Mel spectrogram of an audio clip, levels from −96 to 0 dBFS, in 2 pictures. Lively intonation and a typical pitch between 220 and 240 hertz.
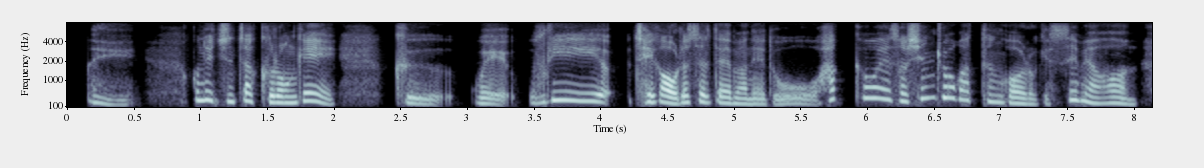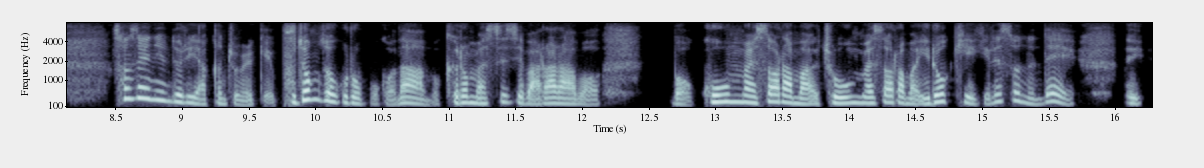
Yes: wide, 5.8 semitones; high, 225 Hz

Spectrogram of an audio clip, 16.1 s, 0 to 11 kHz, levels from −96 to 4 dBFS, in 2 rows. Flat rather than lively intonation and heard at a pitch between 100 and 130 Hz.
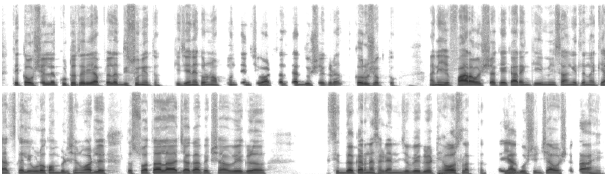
Yes: narrow, 2.3 semitones; low, 115 Hz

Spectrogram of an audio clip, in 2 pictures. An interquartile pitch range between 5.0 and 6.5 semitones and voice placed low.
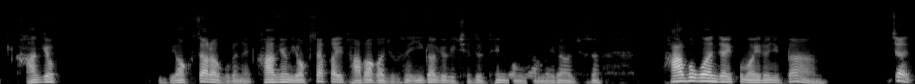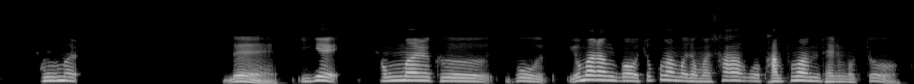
No: wide, 8.7 semitones; low, 130 Hz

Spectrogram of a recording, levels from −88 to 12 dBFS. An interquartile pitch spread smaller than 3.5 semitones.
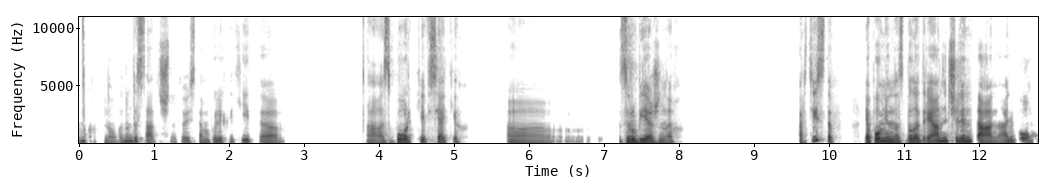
Yes: average, 2.9 semitones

